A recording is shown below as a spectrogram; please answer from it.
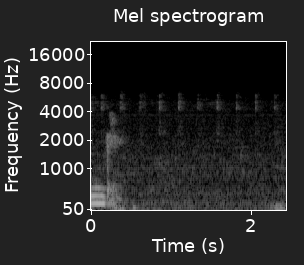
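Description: A man's voice ends a word just after the start, then faint, evenly spaced ticking, about six ticks a second.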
